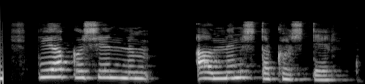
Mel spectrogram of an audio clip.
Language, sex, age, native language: Icelandic, female, 7, Icelandic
